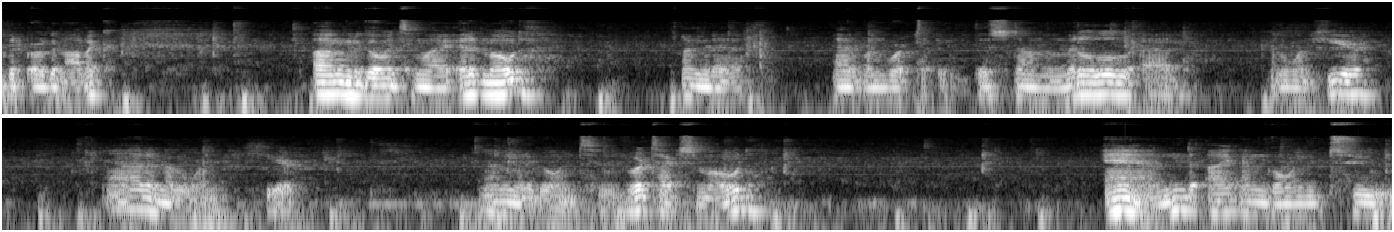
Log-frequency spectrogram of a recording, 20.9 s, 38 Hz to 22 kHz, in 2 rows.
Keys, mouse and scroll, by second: 0.9 KP_1, 1.5 z, 1.9-4.0 middle drag, 4.5 Tab, 5.5 ctrl+r, 8.4 ctrl+r, 10.9 ctrl+r, 12.9 a, 14.1 ctrl+Tab, 15.1-16.9 drag, 15.7 z, 16.2 z, 17.6 z, 20.1 KP_1, 20.7 z.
